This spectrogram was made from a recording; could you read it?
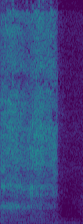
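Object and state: Nothing is struck.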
